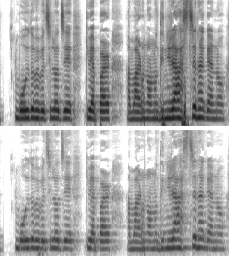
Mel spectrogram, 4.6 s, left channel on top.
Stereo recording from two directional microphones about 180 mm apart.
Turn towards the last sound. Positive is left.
turn(degrees=45)  # may be behind; listen again after turning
